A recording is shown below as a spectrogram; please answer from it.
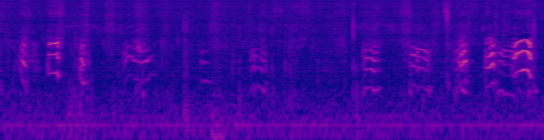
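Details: Labrador Retriever puppies at five days old, field type, raising a fuss at the beginning of an early-afternoon feed; rapid, irregular chirping squeaks and bent whines from several pups, clustering louder toward the end.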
